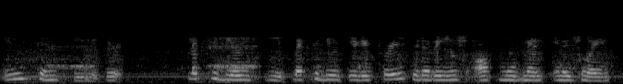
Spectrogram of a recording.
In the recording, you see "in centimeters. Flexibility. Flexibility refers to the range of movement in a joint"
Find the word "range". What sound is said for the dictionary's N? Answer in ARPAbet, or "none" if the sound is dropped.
N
